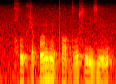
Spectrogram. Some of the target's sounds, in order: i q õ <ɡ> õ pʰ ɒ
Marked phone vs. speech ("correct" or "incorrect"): correct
